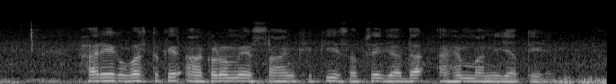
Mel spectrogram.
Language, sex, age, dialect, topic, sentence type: Hindi, male, 18-24, Kanauji Braj Bhasha, banking, statement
